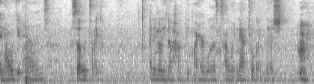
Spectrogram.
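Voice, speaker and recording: A soft-spoken woman talks at a very fast pace yet with long, frequent pauses, amid noticeable background noise and audible room echo. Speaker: vlogger. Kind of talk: casual chat. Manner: conversational, many fillers.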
